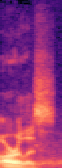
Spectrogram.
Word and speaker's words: Arles: whole line so I think it's pronounced ARL it's a town in France that I don't quite know how to say it but a lot of people call it aress all right so if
